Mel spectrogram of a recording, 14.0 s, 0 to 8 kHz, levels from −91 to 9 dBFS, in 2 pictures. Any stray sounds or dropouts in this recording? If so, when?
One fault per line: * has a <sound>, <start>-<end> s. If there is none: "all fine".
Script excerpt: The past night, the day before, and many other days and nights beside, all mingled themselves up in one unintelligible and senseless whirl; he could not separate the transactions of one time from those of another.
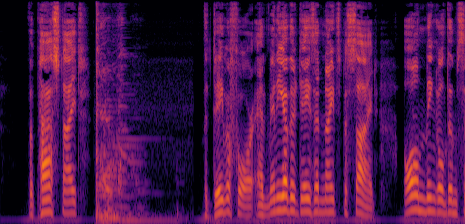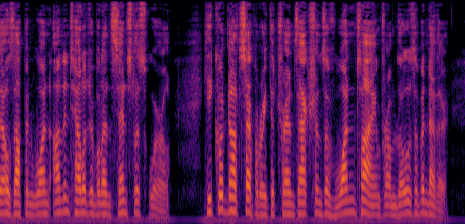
* has a thud, 1.4-2.8 s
